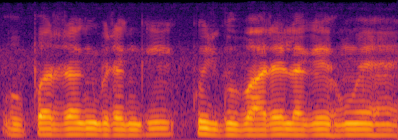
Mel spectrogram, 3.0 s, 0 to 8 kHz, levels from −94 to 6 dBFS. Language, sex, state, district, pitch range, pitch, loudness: Hindi, male, Uttar Pradesh, Lucknow, 115-125 Hz, 120 Hz, -16 LUFS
